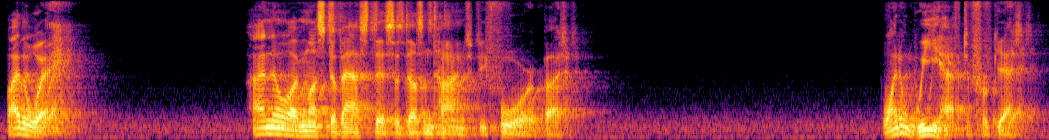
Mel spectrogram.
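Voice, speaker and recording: An actor playing a gruff, weary, rebellious warrior with a soft spot in a video game, gravelly and terse. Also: male voice, extremely low pitch, sing-song, heavily acted. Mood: skeptical. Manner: terse, unhurried, understated. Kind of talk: cinematic video game acting.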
